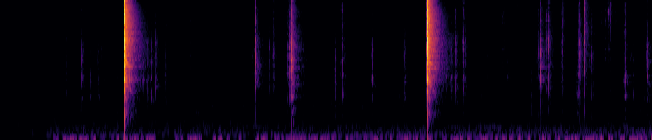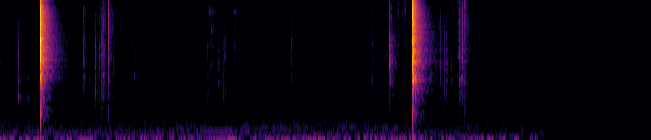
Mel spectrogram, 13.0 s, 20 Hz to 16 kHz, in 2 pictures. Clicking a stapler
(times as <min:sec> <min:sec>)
0:01.2 0:01.6, 0:04.3 0:04.7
